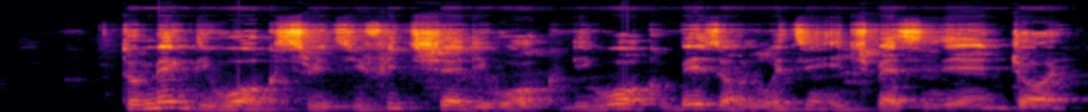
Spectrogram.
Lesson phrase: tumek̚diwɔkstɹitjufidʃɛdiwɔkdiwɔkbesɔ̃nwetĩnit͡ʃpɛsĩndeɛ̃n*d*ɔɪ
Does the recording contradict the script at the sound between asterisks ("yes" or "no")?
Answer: yes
